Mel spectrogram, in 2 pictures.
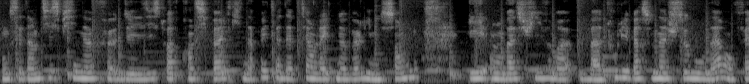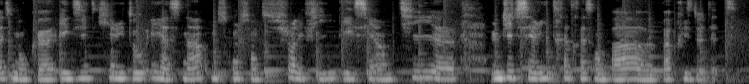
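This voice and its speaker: A chatty woman walks through her bookshelves at home in an easy, enthusiastic vlog, talking over a handheld camera. Her voice sits at an ordinary middle pitch. Clear background music plays under her talk. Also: steady tone. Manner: chatty, enthusiastic, filmed while handheld, with filler pauses. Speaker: manga collector vlogger. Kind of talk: casual shelf-tour vlog. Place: at home by bookshelves in the living room.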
